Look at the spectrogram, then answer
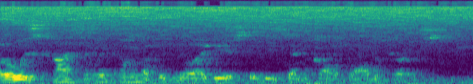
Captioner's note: speaks faintly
